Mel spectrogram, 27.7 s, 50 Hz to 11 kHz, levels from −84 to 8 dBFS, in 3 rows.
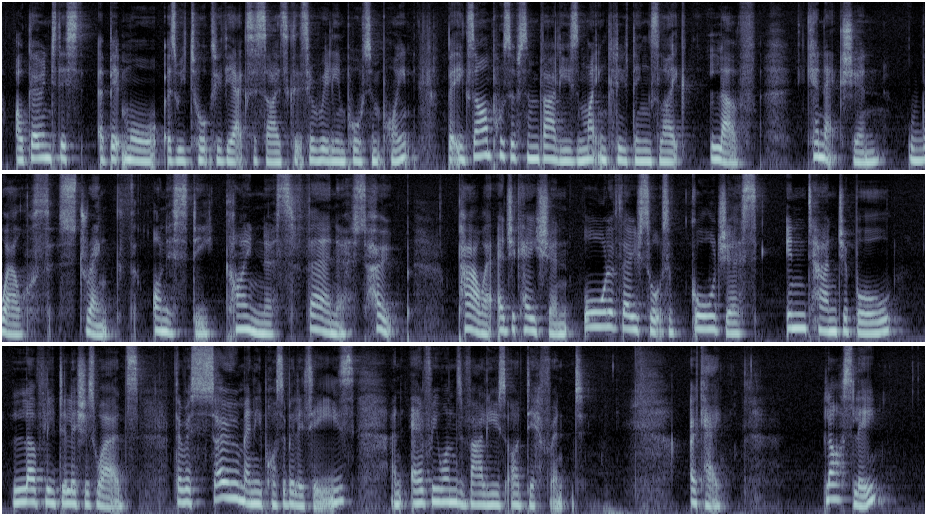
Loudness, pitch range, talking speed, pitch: -20 LUFS, 170-210 Hz, 130 wpm, 190 Hz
